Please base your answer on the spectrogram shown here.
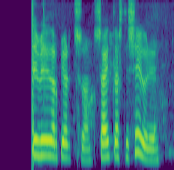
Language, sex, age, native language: Icelandic, female, 12, Icelandic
